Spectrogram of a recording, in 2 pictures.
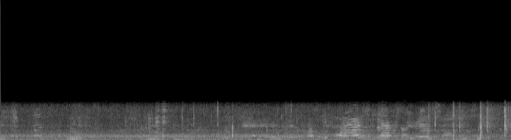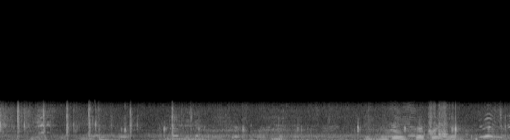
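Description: Young women shout and laugh outdoors.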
